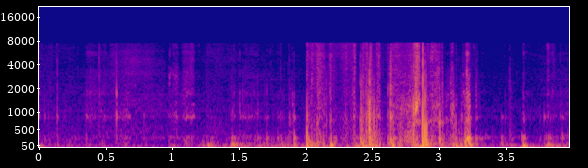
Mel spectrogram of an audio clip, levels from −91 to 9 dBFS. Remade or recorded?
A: recorded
